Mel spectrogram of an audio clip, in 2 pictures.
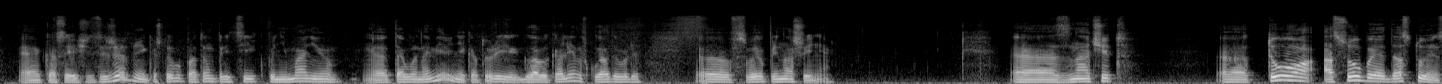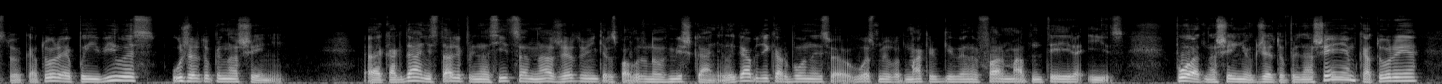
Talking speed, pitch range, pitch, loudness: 85 wpm, 105-135 Hz, 120 Hz, -20 LUFS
